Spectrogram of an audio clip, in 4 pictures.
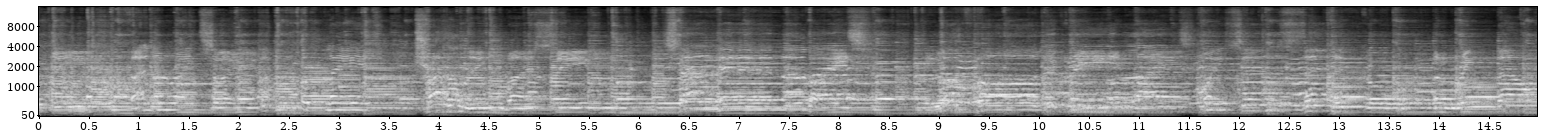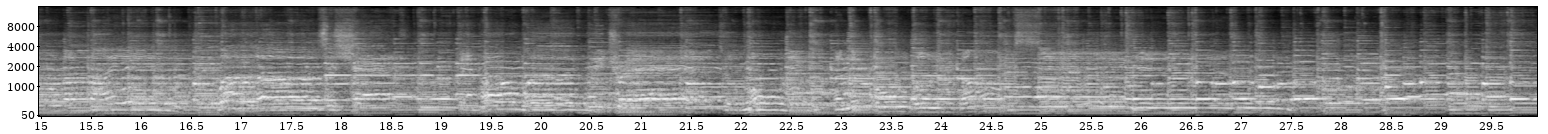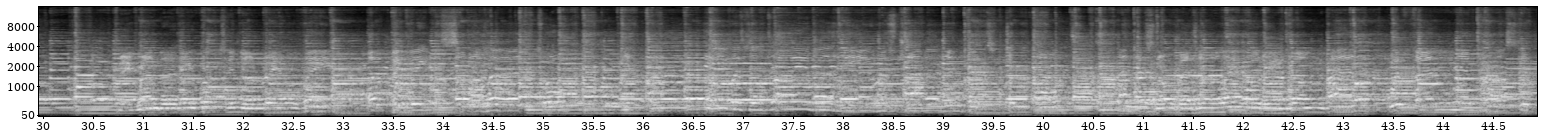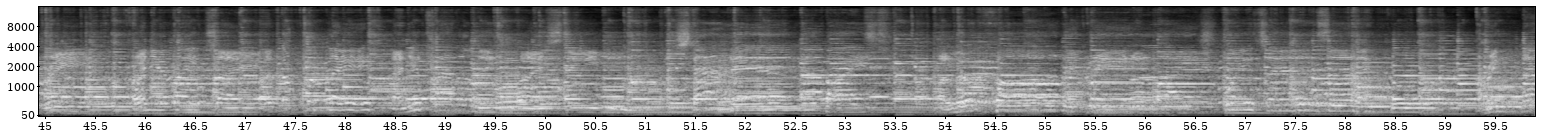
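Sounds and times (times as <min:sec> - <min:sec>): acoustic bass guitar: 0:00.0 - 0:59.9
acoustic guitars: 0:00.0 - 0:59.9
fiddle: 0:00.0 - 0:59.9
mandolin: 0:00.0 - 0:59.9.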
